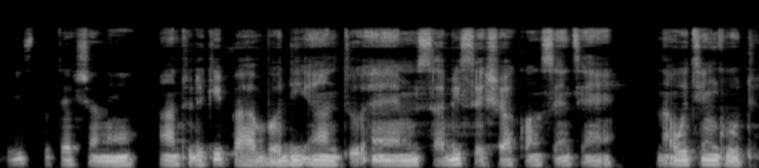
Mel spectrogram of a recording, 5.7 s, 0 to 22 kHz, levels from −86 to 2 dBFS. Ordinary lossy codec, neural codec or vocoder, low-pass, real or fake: none; none; 10.8 kHz; real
